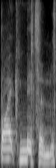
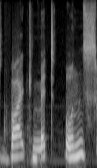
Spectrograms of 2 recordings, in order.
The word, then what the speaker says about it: Bike Mit Uns: I will say it's called bike mittens, but it's not because I don't speak German. So you do and you should be able to pronounce it. Yeah. So it's bike mit uns which basically means bike with us.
